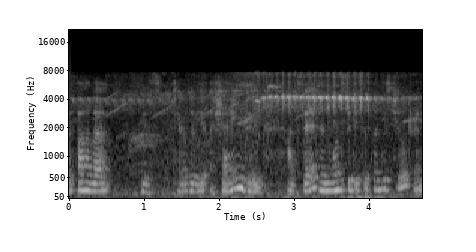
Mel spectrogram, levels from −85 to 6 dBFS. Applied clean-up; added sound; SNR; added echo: none; Crow; 3 dB; reverberation time 0.2 s.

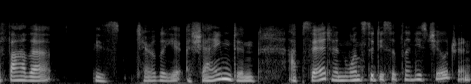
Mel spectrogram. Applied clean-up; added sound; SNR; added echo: none; none; none; none.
